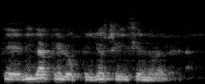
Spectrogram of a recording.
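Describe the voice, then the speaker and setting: A man with an accent from Spain gives a deliberate, emphatic monologue to an audience, breaking his phrases with pointed pauses. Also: mid-range voice, mellow, rough recording. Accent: Spanish from Spain. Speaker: commentator giving his account of a court case.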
